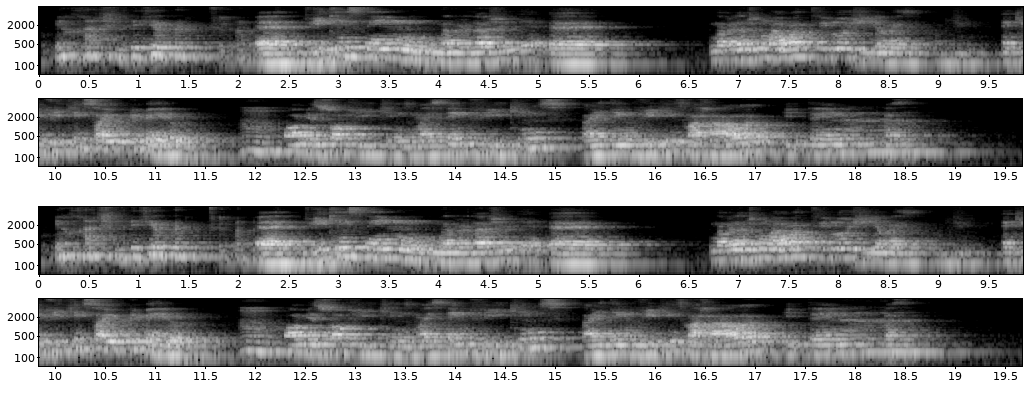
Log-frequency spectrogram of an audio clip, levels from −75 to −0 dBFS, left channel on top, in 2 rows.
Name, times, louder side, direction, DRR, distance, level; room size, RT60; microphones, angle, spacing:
voice 1, 0.1-2.2 11.8-12.3 17.7-18.6, equal, 55° right, -1 dB, 0.6 m, -26 dB
voice 2, 2.1-5.5 6.7-9.2 9.6-11.3 12.3-17.9 18.3-18.4, equal, 10° left, -8 dB, 0.9 m, -20 dB
4.1 x 2.7 x 2.3 m, 1.2 s
head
